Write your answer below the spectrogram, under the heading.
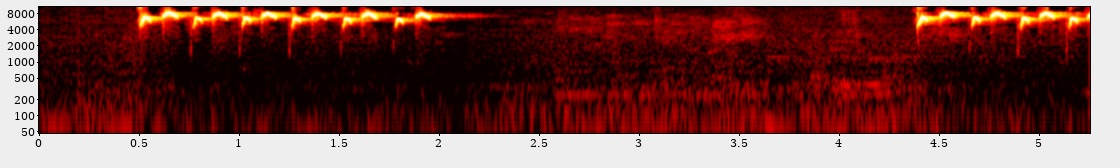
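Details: Red-headed bunting used as a song tutor for cage birds: a rattling burst of high, piercing chirps, a long silent pause, then another burst beginning.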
